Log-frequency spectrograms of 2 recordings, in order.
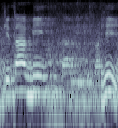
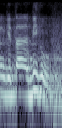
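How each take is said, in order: First: The final syllable is said with an i vowel. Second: The final syllable is said with a u vowel. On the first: The speaker calls it right. "Kalau seandainya banyak di kasroh" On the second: The speaker calls it wrong. "jangan kitabihu. Agak sulit diucapkan"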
